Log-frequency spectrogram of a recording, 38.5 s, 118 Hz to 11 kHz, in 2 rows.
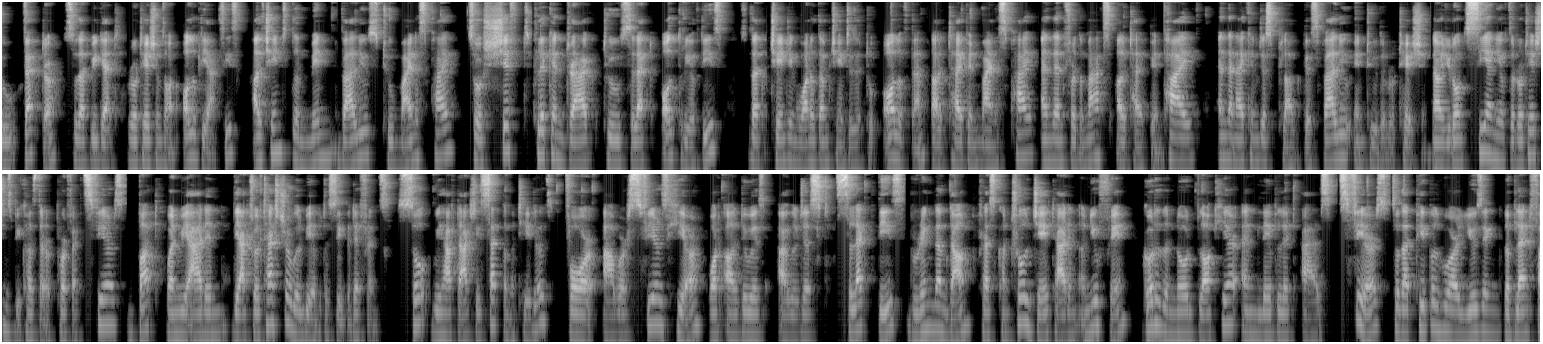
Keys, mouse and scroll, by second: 2.5 middle click, 2.9-3.3 scroll up 2, 3.6 shift+click, 4.4-5.4 shift+drag, 5.8-12.1 shift+drag, 13.2-15.0 shift+drag, 17.0-18.5 drag, 23.5 middle click, 24.6 click, 25.6 click, 26.2 middle click, 26.6 click, 27.6-28.0 scroll down 2, 28.0 click, 29.0-29.4 scroll down 2, 29.4 middle click, 29.6 click, 30.5 click, 32.0 ctrl+j, 34.1 click, 35.3-36.8 drag, 36.5 e, 37.9 click.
